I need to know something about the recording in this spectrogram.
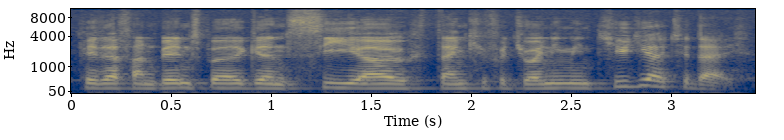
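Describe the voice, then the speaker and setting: A man's voice: mid-range voice, fairly even intonation, fast talker. Emphatic male podcast host. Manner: emphatic, rhetorical questions. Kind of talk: studio interview. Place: studio.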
